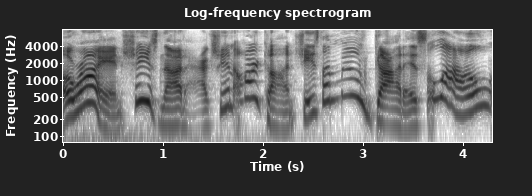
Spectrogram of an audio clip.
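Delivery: high, sing-song, nerdy know-it-all voice. Anticipating a viewer correcting them about a Genshin character, the speaker does a nerd voice. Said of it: "whenever I do that voice".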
